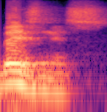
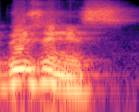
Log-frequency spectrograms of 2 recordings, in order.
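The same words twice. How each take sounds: First: The vowel after the s is silent. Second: The vowel after the s is clearly pronounced. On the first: The speaker calls it right. "It is the correct pronunciation" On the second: The speaker calls it wrong. "It looks awkward"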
